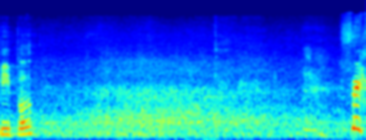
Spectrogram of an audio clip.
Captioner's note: laughter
